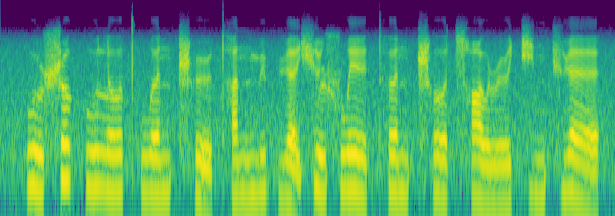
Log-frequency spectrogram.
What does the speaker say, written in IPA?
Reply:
u˥˩ ʂ ɤ˥ k u˧˥ l ɤ˧˥ t̪ʰ w ə˧˥ n ʈ͡ʂʰ ɻ̩˨˩ t̪ʰ a˦ n m y˧˥ p ɥ ɛ̰˨˩ ɕ y˥˧ ʂ w e˥˩ ɪ̯ t̪ʰ ə˥ n ʈ͡ʂʰ ɤ˥˧ t͡sʰ ɑ˥˩ ʊ̯ ɻ ɻ̩˧˥ t͡ɕ i˥ ŋ t͡ɕ ɥ ɛ˥˩

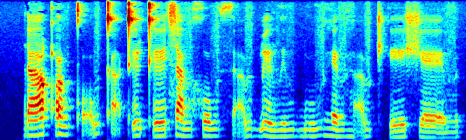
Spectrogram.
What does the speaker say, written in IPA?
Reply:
ɾ a qʼ o v kʼ ɔ̰ v kʼ a̰ kʼ ɛ̃ kʼ ɛ̃ s a v x o v θ a̰ v ɓ ɛ̃ v ɪ v ɓ u v ɦ ɛ v ɦ a̰ v t͡ʃʼ e ʃ ɛ v

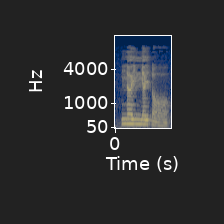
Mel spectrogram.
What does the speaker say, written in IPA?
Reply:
n əː˧ j ɲ ə˧ j ɗ ɔ˨˩

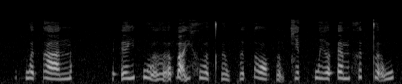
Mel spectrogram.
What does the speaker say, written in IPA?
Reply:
h w ə˦˥ t̚ ɣ a˨˦ n | ʔ e˨˦ j h w ṵ˧˨ ə̯ ɣ ə̰ː˧˥ ɓ a̰˧˥ j x u˨˩ ə̯ t̪ʰ ɨ˧˩ w k ə˦˥ t̚ ɣ ɔ˨˩ k ə̰˧˨ w t͡ɕ a˦˥ k̚ h w i˨˦ ə̯ ʔ ɛ˨˦ m x ə˦˥ t̚ t̪ ə̰˧˥ w

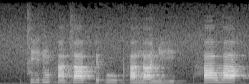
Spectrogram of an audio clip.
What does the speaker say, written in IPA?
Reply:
t͡s iː˨ ɗ ũ˦ h ã˨ t͡s aː˦ pʰ ɪ˦ p uː˦˨ pʰ a˦ n aː˨ ɲ iː˨ | h aː˦ w a˦

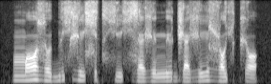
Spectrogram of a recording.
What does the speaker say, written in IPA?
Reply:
m ɔ z ʊ bʲ ə ç ʒ i ɕ ɪ t͡s ç i ç z ɛ ʒ ɪ mʲ ʊ d͡ʒ æ ʒ i ɮ ɔ ç t͡ʃ ɔ

